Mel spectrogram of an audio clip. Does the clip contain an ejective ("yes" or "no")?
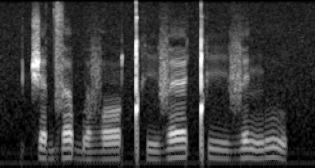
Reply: no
